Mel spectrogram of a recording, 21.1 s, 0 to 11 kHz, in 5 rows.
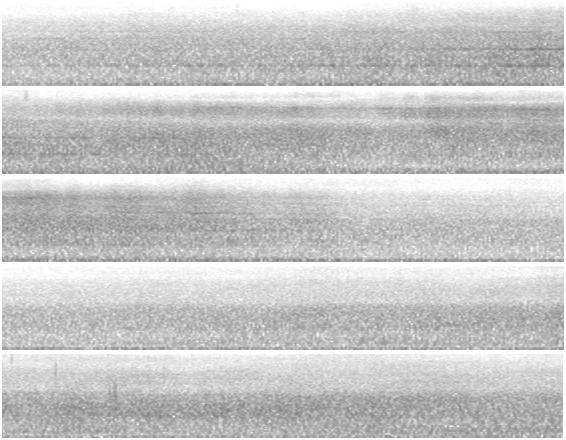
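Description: A Virgin Atlantic Boeing 787-9 Dreamliner, eight years old, taxiing at London Heathrow, gives a steady broad jet engine rumble and whine that holds close and continuous throughout, with faint background airport traffic and no talk.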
